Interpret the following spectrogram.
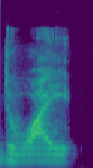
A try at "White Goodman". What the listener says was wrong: It's White Goodman, right? Dwight with a D.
